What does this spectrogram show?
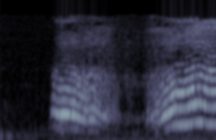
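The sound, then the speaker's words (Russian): A small baby babbles in two drawn-out, sing-song vocal bursts separated by a short pause, fairly loud, with no adult speech. “Поэтому ребенок, ребенок маленький, ребенок маленький.”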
